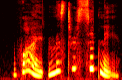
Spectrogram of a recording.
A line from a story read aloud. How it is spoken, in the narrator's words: she cried, evidently surprised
